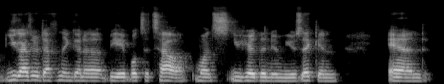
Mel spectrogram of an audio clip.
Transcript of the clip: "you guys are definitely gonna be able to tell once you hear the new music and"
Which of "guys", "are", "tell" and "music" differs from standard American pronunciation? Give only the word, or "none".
none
